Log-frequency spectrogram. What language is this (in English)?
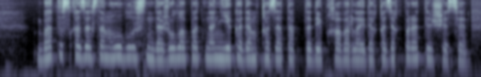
Kazakh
